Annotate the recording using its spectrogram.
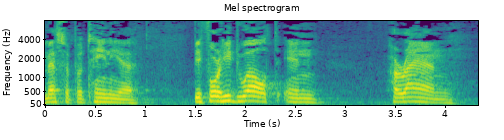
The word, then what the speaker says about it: Haran: Then came he out of the land of the Chaldeans and dwelt in Haran. The pronunciation is Charan.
